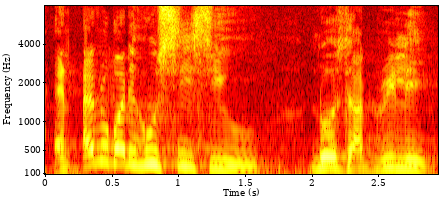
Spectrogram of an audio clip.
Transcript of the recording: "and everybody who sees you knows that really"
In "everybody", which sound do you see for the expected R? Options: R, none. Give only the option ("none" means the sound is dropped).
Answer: R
